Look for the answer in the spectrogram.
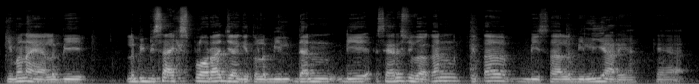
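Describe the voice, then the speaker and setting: A young man from Medan with a softened Medan Indonesian accent, a guest actor telling his story in a relaxed, hesitant way with many fillers. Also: medium pitch, normal speed, slight background noise. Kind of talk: casual interview talk.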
